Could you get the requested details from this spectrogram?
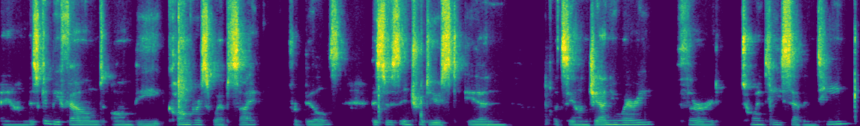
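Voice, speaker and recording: Presenter for a screen-share talk: slow, halting delivery with frequent filler sounds. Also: mid-range voice, fairly even intonation, a little mellow. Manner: slow, hesitant, many ums and uhs.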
